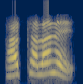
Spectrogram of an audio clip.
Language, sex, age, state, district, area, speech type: Assamese, female, 18-30, Assam, Dhemaji, rural, conversation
